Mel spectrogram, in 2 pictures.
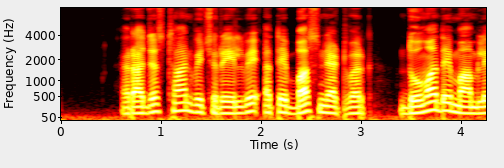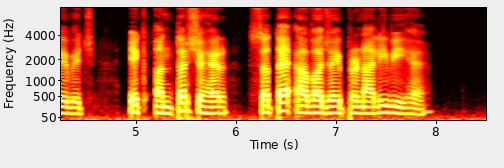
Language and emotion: Punjabi, neutral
